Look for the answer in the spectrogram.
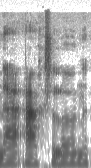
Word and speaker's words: naloxone: Is it naloxone? Naloxone.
